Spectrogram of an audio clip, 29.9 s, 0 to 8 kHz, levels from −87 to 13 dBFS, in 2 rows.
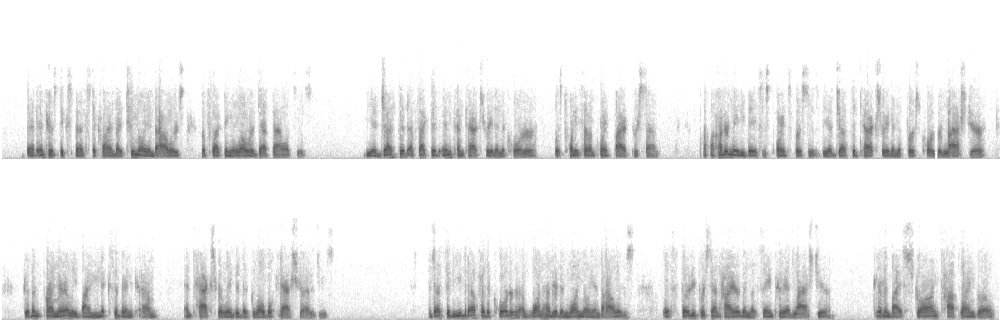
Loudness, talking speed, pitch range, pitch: -29 LUFS, 145 wpm, 90-110 Hz, 100 Hz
